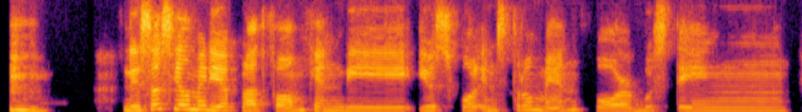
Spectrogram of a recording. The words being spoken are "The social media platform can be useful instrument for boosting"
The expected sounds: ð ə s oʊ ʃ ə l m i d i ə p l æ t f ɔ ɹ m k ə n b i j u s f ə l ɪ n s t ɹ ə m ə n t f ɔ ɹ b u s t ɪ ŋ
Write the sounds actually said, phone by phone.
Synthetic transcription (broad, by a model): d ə s oʊ s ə l m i d i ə p l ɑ t f ɔ ɹ m k ə n b i j u s f ə l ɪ n s t ɹ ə m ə n t f ɔ ɹ b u s t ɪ ŋ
